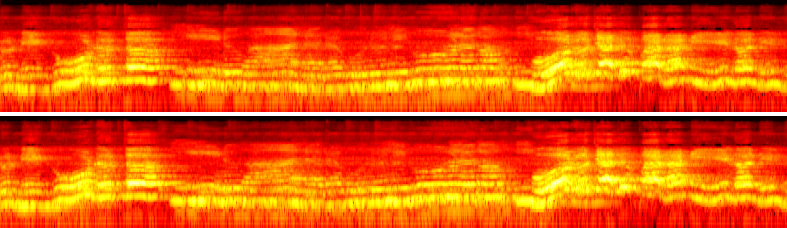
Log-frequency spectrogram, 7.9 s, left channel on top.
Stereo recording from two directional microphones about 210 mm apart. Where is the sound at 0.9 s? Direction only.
15° right (ahead or behind).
